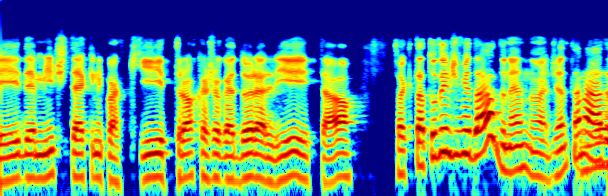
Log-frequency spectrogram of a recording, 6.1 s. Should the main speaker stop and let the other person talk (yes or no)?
no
